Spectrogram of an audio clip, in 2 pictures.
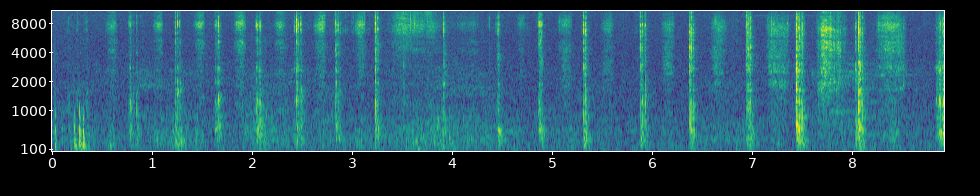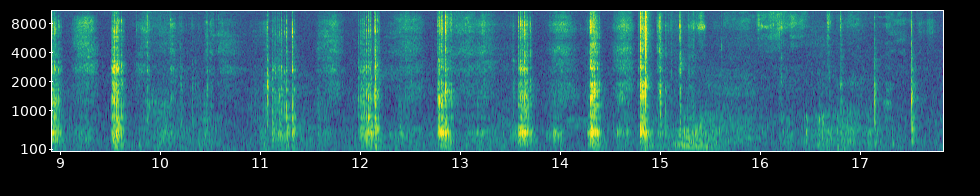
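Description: Scissors snip through paper in quick, repeated cuts.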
